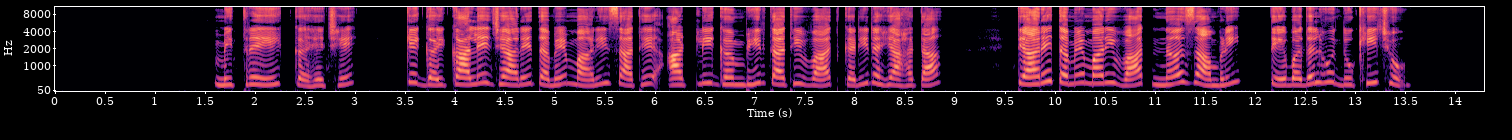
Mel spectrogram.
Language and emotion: Gujarati, sad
